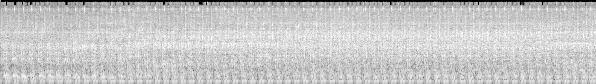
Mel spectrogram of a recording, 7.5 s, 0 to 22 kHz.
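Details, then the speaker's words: 1994 Kawasaki Ninja 250 (ZZR250) after years sitting: hard regular knock about three times a second at low revs, vanishing when the clutch is pulled in; owner suspects the clutch basket, unsure. Low-rpm knock. "certainly you pull the clutch and the noise disappears um yeah you feel the clutch in that noise disappears it seems to be coming from the clutch end clutch basket"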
